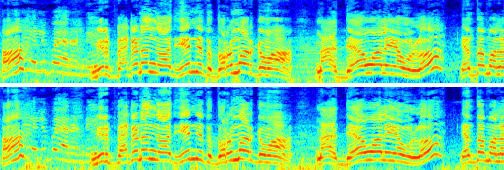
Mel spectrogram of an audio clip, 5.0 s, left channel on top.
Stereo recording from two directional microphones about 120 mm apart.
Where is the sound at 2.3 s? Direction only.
75° right (ahead or behind).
